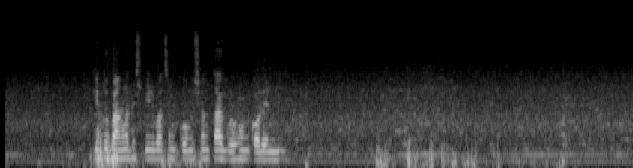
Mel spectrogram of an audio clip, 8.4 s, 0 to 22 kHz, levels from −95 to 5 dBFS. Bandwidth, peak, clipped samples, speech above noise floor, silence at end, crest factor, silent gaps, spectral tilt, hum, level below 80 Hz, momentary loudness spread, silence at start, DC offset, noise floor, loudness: 9.4 kHz; -8 dBFS; under 0.1%; 31 dB; 0.15 s; 24 dB; none; -9.5 dB/octave; none; -48 dBFS; 27 LU; 1.2 s; under 0.1%; -58 dBFS; -29 LUFS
